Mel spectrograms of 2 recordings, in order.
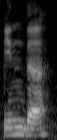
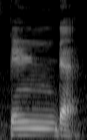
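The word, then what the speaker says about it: piṇḍa: buh sound pinned asana it's not pinda it's been that again the tongue goes up pinned asana good Tarzana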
